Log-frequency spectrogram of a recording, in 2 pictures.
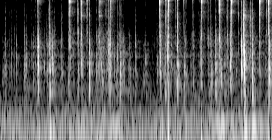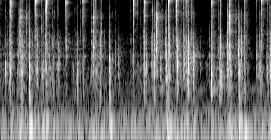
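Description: Long painted nails and fingertips type on a pink plastic mechanical keyboard with round backlit keycaps and a hollow body, resting on a wooden surface. A steady run of quick, bright, clacky key clicks with very short decay briefly pauses around the two-second mark, then resumes at a busier pace.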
